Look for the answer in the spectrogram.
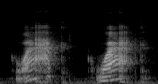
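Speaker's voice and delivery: short duck quacks; quacking ducks. A narrator's reading. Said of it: "said the ducks".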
